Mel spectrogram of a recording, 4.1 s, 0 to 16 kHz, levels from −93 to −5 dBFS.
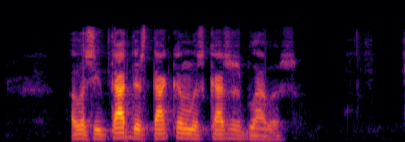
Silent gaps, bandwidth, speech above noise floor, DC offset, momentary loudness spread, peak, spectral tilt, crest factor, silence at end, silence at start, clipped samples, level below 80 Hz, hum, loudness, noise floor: none; 8.2 kHz; 49 dB; under 0.1%; 14 LU; -6 dBFS; -4 dB/octave; 26 dB; 1.1 s; 0.7 s; under 0.1%; -68 dBFS; none; -30 LUFS; -79 dBFS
